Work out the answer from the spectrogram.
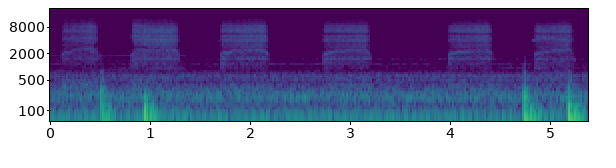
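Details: Barn owl nestlings, wild, in a nest box as one sibling swallows a rat; six rasping snore-like hisses in regular sequence, some with a faint rising whistle inside, plus sharp knocks of chicks shifting.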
